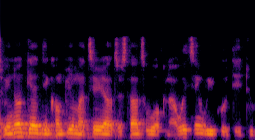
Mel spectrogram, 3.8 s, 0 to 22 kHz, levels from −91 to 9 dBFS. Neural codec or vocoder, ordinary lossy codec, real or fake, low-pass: codec, 16 kHz, 6 kbps, DAC; AAC, 48 kbps; fake; 7.2 kHz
